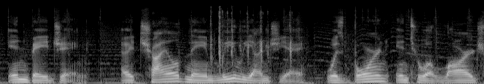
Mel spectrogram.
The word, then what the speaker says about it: Li Lianjie: Beijing, a child named Li Lianjie was born into a large family. At least, that’s how his name is pronounced in Mandarin Chinese, but in Cantonese, it’s Lei Lin-Git or Li Ling-Kit.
